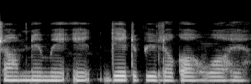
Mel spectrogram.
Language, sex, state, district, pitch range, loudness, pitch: Hindi, female, Arunachal Pradesh, Lower Dibang Valley, 185-190 Hz, -17 LUFS, 190 Hz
